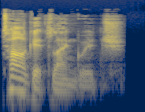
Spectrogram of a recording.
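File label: "target language", British English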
